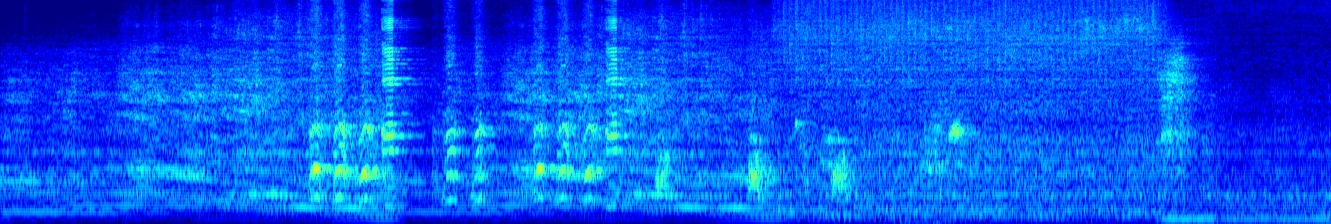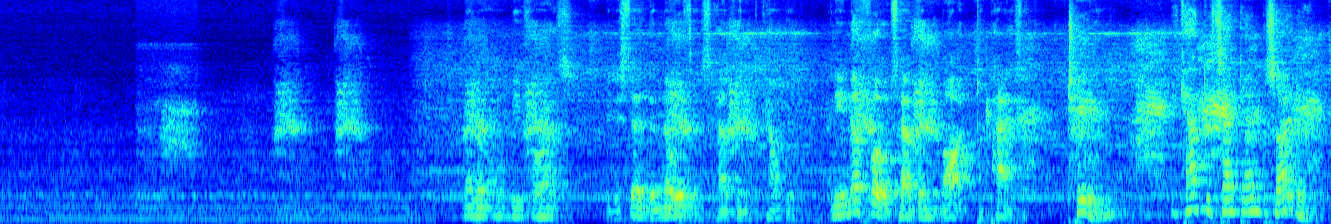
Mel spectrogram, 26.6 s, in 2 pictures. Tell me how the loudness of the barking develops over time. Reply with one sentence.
The volume of the barking goes down.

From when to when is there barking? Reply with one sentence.
The barking can be heard from 3.0 to 9.7 s.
